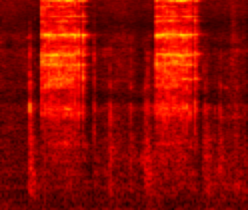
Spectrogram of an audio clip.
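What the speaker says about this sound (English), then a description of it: "I'm going to put the initial torque on this nut" A ratchet tightens a nut on the brakes of a Freightliner FLD truck in two distinct bursts of rapid clicking, close and crisp, with quiet pauses between.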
